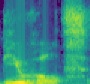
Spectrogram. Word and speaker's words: Buchholtz: So So my how last name is pronounced Buchholtz, which is you apparently not the quote unquote real pronunciation of it, but how my family pronounces it. So, like, if you imagine the C is an E, like the word oh hue, but Bu.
